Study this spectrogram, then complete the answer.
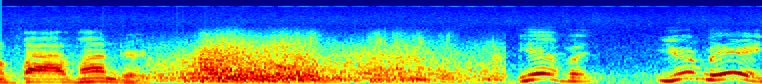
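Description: Race cars roar past at speed.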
